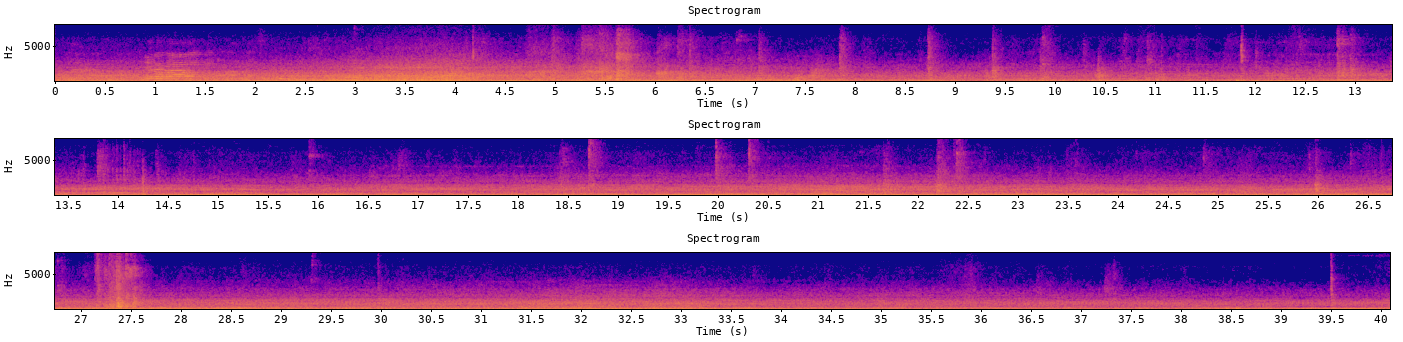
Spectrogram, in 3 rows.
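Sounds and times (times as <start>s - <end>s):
train low hum: 0.0s - 40.0s
clicks and creaks: 11.8s - 14.9s.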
